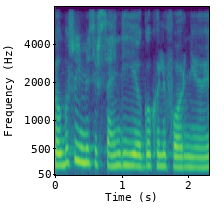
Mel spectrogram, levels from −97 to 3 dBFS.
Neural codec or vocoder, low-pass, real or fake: none; 7.2 kHz; real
